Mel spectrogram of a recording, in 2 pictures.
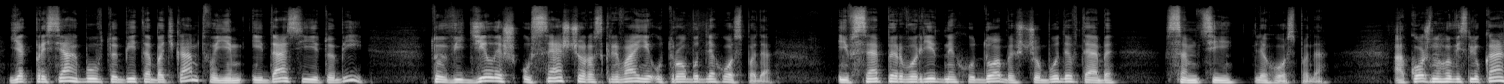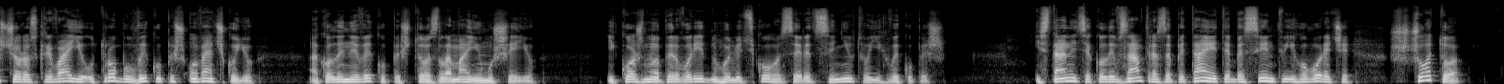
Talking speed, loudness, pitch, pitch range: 130 wpm, -15 LUFS, 115 Hz, 100-130 Hz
